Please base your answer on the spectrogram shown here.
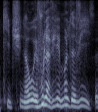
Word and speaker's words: Chișinău: Alors ça s'écrit C-H-I-S-I-N-A-U, hein. Mais on ne dit pas Chișinău, on dit Chișinău.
